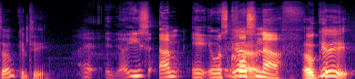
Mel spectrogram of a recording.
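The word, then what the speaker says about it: Okatie: I think it's Okati, but Okity? What? No, it's Okity.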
